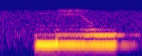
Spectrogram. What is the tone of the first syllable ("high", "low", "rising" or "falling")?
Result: high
